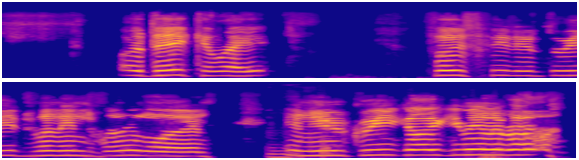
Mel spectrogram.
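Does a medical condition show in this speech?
Yes: cerebral palsy.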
